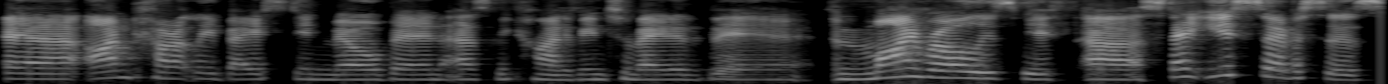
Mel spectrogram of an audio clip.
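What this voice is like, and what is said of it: Australian accent. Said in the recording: “You can probably pick up by the accent that I am also Australian.”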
